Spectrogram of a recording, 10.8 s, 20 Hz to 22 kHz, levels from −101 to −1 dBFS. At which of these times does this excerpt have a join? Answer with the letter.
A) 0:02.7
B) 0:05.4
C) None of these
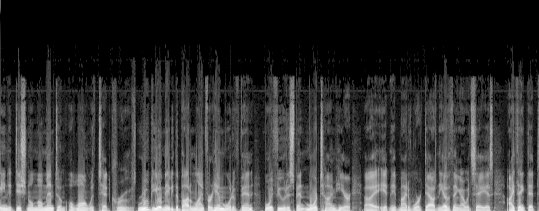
A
